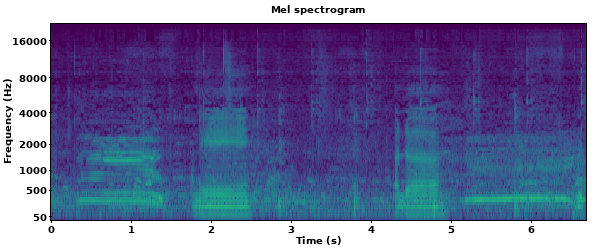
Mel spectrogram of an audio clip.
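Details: Cattle at a kerapan sapi bull race at Lap Asemanis, with the bulls Kelabeng Sakti and Bintang Timur taking part: four drawn-out, harmonic-rich moos, some steady and some rising then falling, under faint voices of a crowd.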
